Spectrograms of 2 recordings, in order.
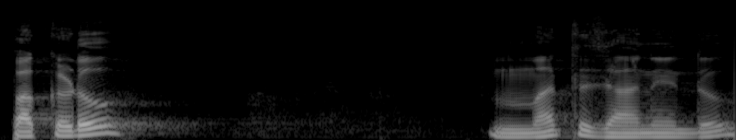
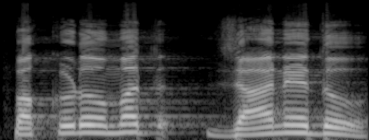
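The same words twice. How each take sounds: First: पकड़ो rising, long pause, then soft slow "मत जाने दो"; pause after पकड़ो. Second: "पकड़ो मत" in one breath, break, then "जाने दो", all high and loud; pause after मत. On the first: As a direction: set पकड़ो apart, join मत to जाने दो. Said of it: "यह बात संसार की है". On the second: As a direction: join मत to पकड़ो, raised loud voice. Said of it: "यह बात अध्यात्म मार्ग की है". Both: Shown as a demonstration.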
